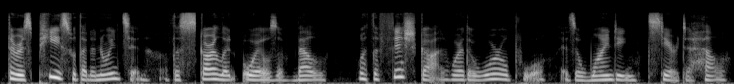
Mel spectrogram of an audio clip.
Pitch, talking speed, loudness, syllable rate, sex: 220 Hz, 205 wpm, -19 LUFS, 5.1 syllables/s, female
